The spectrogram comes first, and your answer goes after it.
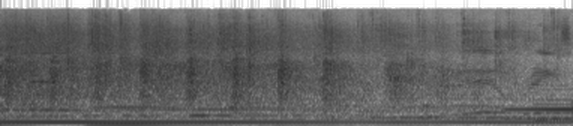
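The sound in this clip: A church audience at Abundant Life Center applauds to welcome Pastor Sullivan. Steady clapping runs under sustained keyboard or organ tones that hold throughout.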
